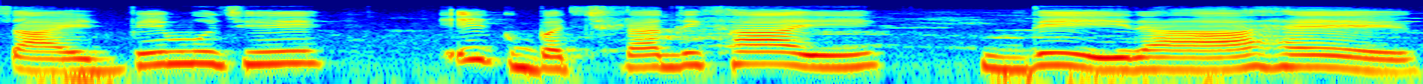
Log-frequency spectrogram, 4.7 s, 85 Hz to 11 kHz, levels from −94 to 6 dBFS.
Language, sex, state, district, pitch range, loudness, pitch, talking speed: Hindi, female, Bihar, Kaimur, 200-260 Hz, -12 LUFS, 230 Hz, 115 wpm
